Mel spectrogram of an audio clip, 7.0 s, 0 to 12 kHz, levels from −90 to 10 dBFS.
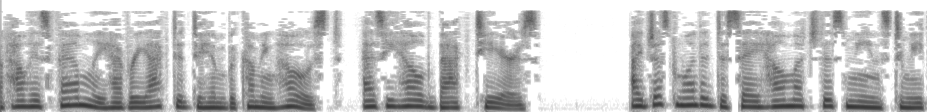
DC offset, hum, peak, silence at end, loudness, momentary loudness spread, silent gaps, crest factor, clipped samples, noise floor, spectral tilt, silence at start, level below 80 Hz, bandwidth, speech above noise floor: under 0.1%; none; -4 dBFS; 0 s; -19 LUFS; 4 LU; none; 14 dB; under 0.1%; -76 dBFS; -5.5 dB/octave; 0 s; -62 dBFS; 8.8 kHz; 57 dB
